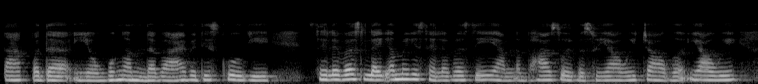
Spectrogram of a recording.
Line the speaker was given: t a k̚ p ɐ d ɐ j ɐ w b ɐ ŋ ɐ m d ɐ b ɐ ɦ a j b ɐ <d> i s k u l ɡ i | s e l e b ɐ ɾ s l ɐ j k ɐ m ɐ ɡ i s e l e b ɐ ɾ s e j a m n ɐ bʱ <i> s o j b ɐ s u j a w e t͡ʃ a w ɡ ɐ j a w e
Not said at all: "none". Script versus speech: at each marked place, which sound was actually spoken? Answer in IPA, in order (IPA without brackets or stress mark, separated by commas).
d, a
